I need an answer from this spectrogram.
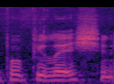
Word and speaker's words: population: I dicho pew, pew, pew, pew, pew, pew. Population, perfect.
